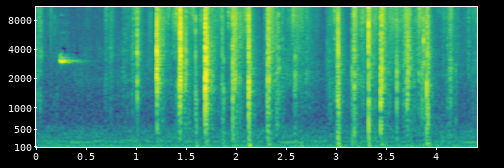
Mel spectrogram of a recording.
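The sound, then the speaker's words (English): Tarot cards being shuffled and handled for a reading: a quick run of many crisp, papery riffles and light taps in an uneven rhythm, fairly faint and without voices. “Okay, let's get one more card.”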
